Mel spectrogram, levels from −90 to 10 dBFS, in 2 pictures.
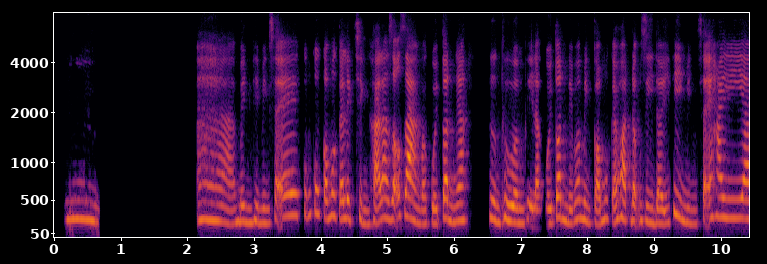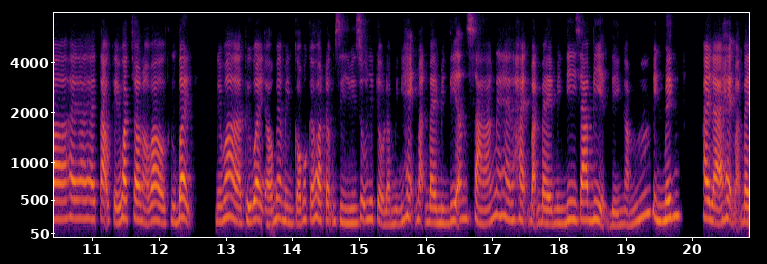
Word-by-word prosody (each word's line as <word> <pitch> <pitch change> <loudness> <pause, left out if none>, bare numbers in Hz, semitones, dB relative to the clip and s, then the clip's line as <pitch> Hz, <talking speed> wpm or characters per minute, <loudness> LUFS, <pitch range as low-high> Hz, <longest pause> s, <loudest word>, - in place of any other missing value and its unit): Ừm. 240 -2 -2 1.5
À, 225 -5 -3
mình 210 -2 -2
thì 220 - -2
mình 190 -1 -5
sẽ 290 +9 0
cũng 300 0 -8
cũng 320 -1 -2
có 245 - +2
một 295 +4 -1
cái 240 - +2
lịch 255 -2 0
trình 240 -8 -6
khá - - +2
là 260 -1 +2
rõ 245 +3 +1
ràng 260 -8 +6
vào 180 0 -4
cuối 185 +1 -3
tuần 240 -1 +4
nha. 225 +2 -1 0.3
Thường 240 -5 -1
thường 210 -5 +2
thì 210 -3 -1
là 185 -1 0
cuối 190 0 -2
tuần 270 -5 +2
nếu 190 - -3
mà 250 - -2
mình 230 -6 -3
có 180 -2 +2
một 240 +6 -3
cái 200 - -1
hoạt 240 -2 +2
động 225 -1 -1
gì 215 -3 -4
đấy 185 0 -1
thì 295 -6 0
mình 185 -3 -7
sẽ 185 - -1
hay, 265 -1 -2
à, 245 -1 +4
hay 255 0 +1
hay 250 0 +1
hay 240 -1 +1
tạo 240 -1 0
kế 205 -3 -3
hoạch 255 +3 +5
cho 240 -3 +4
nó 225 - -3
vào 225 -3 +3
thứ 205 +2 -7
Bảy. 260 0 +6 0.4
Nếu 210 0 -5
mà 260 -5 +3
thứ 205 - +1
Bảy 245 -1 +5
đó 180 -1 -1
mà 260 +4 -1
mình 210 -5 -4
có 185 -2 -1
một 240 - -3
cái 230 0 -1
hoạt 240 -3 +2
động 220 -1 -3
gì, 205 -3 -4
ví 195 - -2
dụ 230 +2 -3
như, 245 +1 -1
kiểu - - -1
là, 170 0 -4
mình 185 +1 -7
hẹn 265 -2 -2
bạn 235 -3 -4
bè 195 -1 +1
mình 190 -1 -3
đi 225 +2 0
ăn 245 +2 0
sáng 195 -3 -2
này, 290 -1 -2
hay 260 -4 -1
là 235 - -2
hẹn 225 -1 -2
bạn 200 -1 -1
bè 185 -2 +1
mình 190 0 -5
đi 235 +2 +1
ra 235 0 +4
biển 230 -6 -1
để 165 -1 -5
ngắm 200 - -3
bình 230 -9 0
minh, 260 +5 +3 0.3
hay 250 -2 +6
là 195 -4 +4
hẹn 255 - +1
bạn - - -6
bè 205 - +4
230 Hz, 280 wpm, -23 LUFS, 195-250 Hz, 1.5 s, ràng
